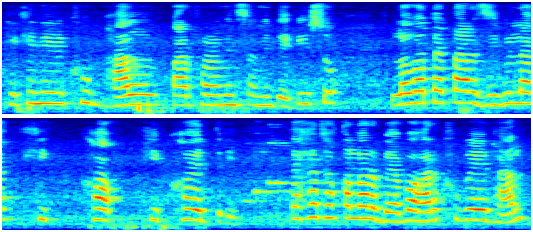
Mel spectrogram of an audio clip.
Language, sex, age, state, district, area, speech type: Assamese, female, 30-45, Assam, Kamrup Metropolitan, urban, spontaneous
